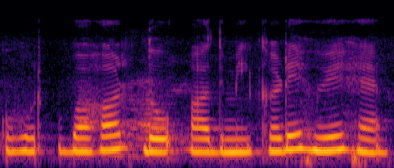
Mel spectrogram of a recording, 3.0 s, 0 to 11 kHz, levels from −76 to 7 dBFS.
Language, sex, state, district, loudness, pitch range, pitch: Hindi, female, Uttar Pradesh, Saharanpur, -14 LUFS, 225-245 Hz, 235 Hz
